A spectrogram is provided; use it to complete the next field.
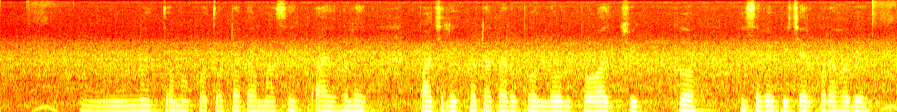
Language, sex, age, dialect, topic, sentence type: Bengali, male, 18-24, Jharkhandi, banking, question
